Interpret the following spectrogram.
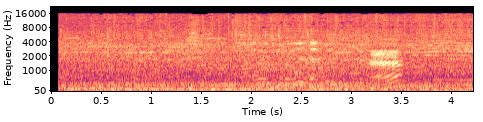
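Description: A steady low rumble of street traffic, with egg batter sizzling on a hot flat griddle. A voice comes in briefly about three seconds in.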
